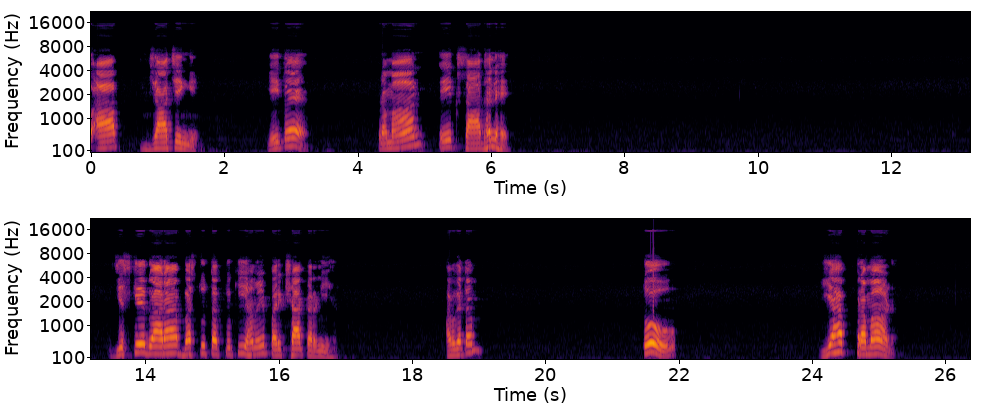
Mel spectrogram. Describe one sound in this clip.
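An elderly man talks calmly into a microphone, with pauses.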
